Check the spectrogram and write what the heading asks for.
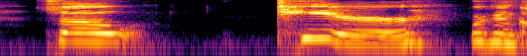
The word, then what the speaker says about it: Tyre: It is Tyre.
